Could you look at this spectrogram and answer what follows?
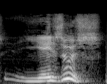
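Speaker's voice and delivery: Jesus said yay-ZOOS; Jesus the Greek way, starting with a Y sound; Greek pronunciation. Shown as a demonstration. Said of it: "and in Greek it's".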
